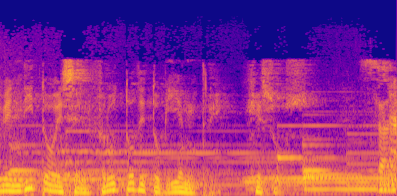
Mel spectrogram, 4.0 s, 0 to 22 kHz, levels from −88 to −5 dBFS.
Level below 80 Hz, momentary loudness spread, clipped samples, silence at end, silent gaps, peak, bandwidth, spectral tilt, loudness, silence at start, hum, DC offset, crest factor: -28 dBFS; 7 LU; under 0.1%; 0 s; none; 0 dBFS; 11.5 kHz; -6 dB/octave; -16 LUFS; 0 s; none; under 0.1%; 14 dB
